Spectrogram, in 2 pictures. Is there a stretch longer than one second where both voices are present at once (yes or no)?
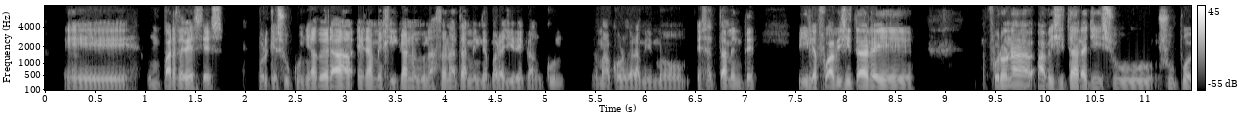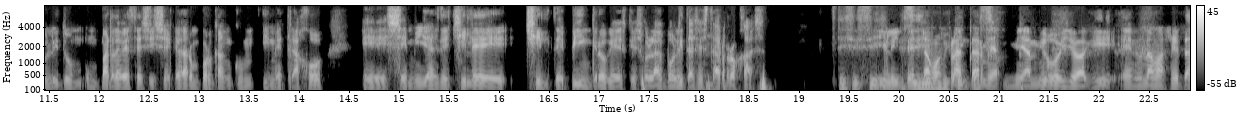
yes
